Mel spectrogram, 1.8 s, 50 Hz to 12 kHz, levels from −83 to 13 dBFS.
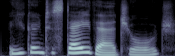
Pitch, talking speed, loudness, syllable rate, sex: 215 Hz, 240 wpm, -17 LUFS, 6.5 syllables/s, female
